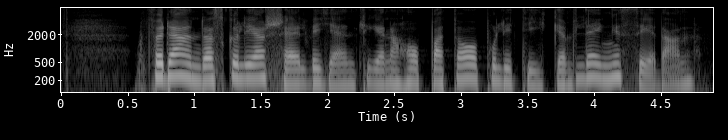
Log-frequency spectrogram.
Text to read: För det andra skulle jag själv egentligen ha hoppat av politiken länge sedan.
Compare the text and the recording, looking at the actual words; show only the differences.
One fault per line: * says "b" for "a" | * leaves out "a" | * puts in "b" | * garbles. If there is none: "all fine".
all fine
